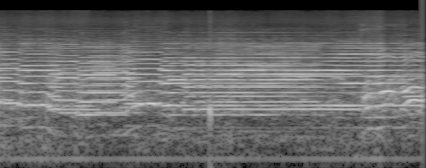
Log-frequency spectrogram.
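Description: Bengali hari-nam kirtan music: a harmonium holding steady reed chords under a melody that glides up and down between notes, carried by a bamboo flute and women's voices.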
